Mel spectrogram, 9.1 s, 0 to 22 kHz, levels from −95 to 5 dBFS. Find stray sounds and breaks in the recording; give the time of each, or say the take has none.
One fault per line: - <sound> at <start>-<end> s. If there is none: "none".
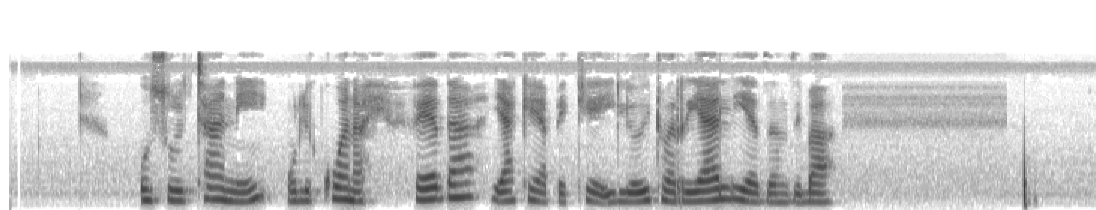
none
